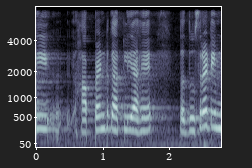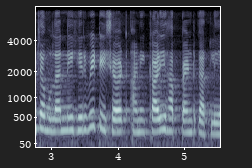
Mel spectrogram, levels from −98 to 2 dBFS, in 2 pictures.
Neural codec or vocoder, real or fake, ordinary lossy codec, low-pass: none; real; none; 7.2 kHz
